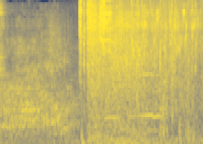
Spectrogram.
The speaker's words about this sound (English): I worked the pump action, blasting the uninjured one in half at the hips, who came apart in a detonation of blood and bone and entrails that painted half the floor.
